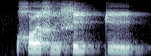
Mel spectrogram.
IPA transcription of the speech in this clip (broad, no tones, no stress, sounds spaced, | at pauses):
χ o i̯ χ i̤ ɬ i kː i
